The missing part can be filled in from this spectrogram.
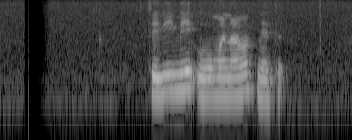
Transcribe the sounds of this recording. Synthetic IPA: seʋiːmeːʔoːmanaːʋaknɛt̪ə

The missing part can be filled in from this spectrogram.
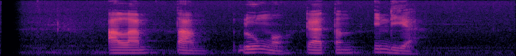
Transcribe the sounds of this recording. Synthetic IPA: ʔalamt̪am | luŋɔɖ̥a̤t̪əŋindia

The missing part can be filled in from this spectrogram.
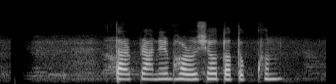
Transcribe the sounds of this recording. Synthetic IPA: t̪aɾpɾaneɾbʱɔɾoʃaot̪ɔt̪okʰːon

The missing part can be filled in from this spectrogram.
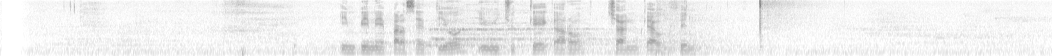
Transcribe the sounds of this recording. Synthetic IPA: ʔimpinepɛrset̪iodiwud̥ʒ̥ṳt̪̚kekaɾo̥d͡ʒ̥ankɛlfin

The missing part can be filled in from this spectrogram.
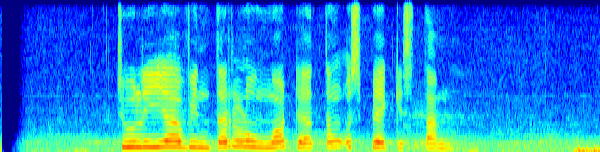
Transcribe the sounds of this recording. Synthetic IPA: ʒ̥uliawint̪ərluŋɔɖ̥ä̤t̪əŋusb̥ekist̪an

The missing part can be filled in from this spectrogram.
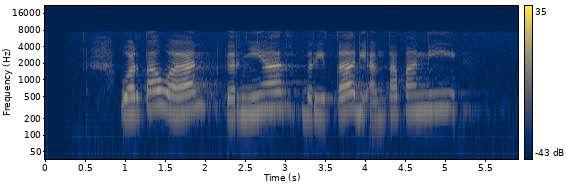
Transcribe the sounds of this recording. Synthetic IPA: wart̪awankərɲiarbəɾit̪adiʔa̰nt̪apani

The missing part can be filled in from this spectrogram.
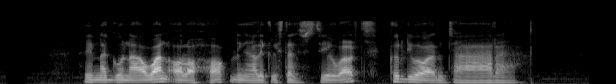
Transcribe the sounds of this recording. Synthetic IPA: rinaɡunawanʔɔlɔhɔk̚niŋalikɾist̪ənst̪iwart̪skɨrdiwawaɲt͡ʃaɾa

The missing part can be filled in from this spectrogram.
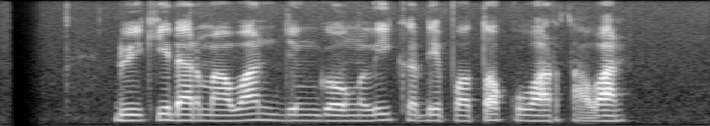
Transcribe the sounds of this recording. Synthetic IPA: duikidarmawand͡ʒɨŋɡɔŋlikɨrdipɔt̪ɔkuwart̪a̰wan

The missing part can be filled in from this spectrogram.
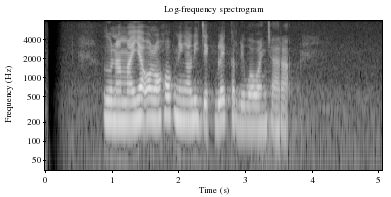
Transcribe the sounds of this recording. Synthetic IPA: lunamajaɔlɔɦɔk̚niŋalid͡ʒɛk̚blɛkːərdiwawaɲt͡ʃaɾa̰

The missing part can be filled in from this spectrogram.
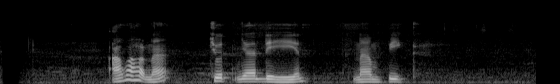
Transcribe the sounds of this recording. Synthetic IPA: ʔawalnat͡ʃut̪̚ɲadeɦinːampik

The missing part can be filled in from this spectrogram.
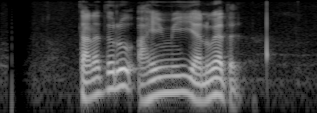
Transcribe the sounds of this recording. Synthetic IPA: t̪anət̪uɾuʔaɦimiːjanujat̪ə

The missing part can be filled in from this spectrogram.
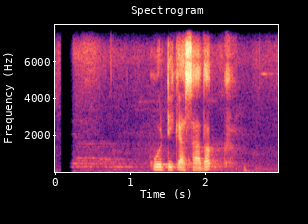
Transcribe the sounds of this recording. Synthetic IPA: koʈikasad̪ʱʌk

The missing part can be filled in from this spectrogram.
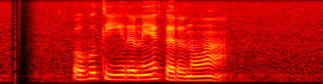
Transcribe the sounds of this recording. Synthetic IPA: oɦut̪iːɾɐnɐjɐkəɾɐnuʋaː

